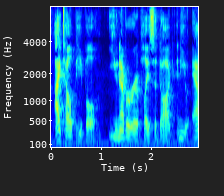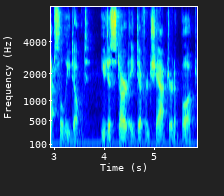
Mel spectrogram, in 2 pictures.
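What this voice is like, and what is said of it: Choked-up, emotional voice. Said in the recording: “getting choked up”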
